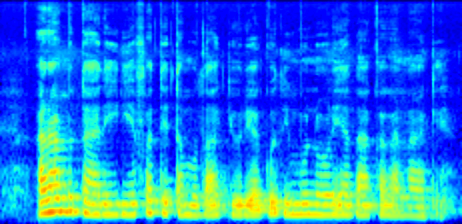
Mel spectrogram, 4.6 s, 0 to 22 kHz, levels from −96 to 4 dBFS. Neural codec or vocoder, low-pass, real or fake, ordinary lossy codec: none; none; real; none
